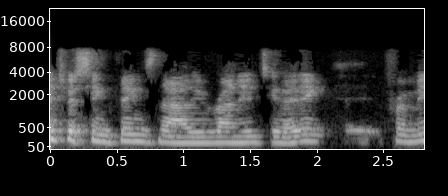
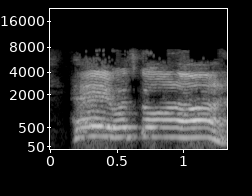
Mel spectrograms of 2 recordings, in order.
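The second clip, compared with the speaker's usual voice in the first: mock shrill, pitched-up, loud holler; 11 semitones higher, 5 dB louder than usual. Retelling how a visitor comes through the door: imitating someone yelling. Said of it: "somebody starts yelling".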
